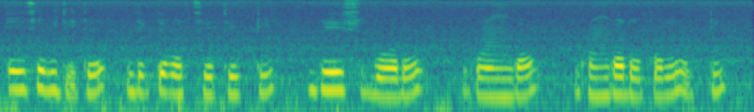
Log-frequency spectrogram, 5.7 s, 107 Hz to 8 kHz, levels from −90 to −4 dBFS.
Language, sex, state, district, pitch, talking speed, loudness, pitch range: Bengali, female, West Bengal, Malda, 215 Hz, 125 wpm, -17 LUFS, 200-250 Hz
